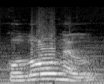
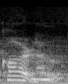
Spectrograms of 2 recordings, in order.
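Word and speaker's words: colonel: দেখো এটা কিন্তু কলোনেল নয়, এটা কর্নেল।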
